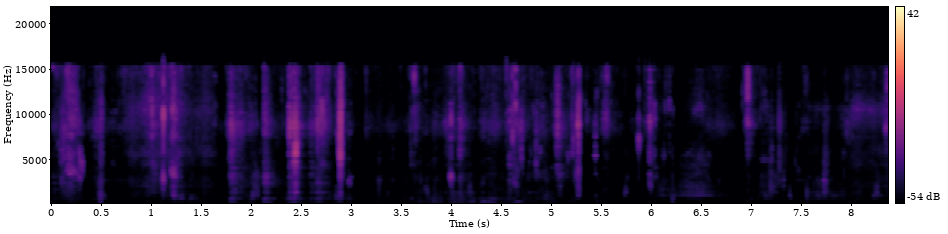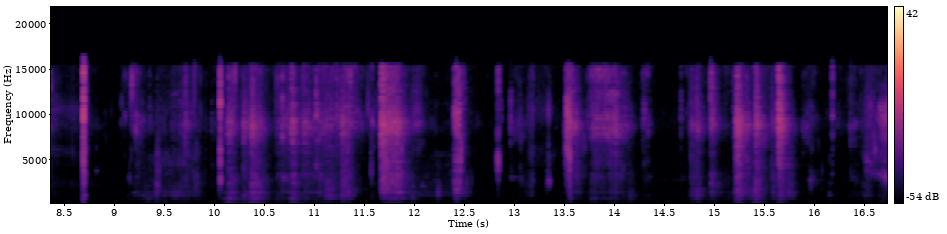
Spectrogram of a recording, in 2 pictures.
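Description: Close-up eating sounds: a man chewing and smacking mouthfuls of rice and fried fish eaten by hand, with irregular wet mouth clicks.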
